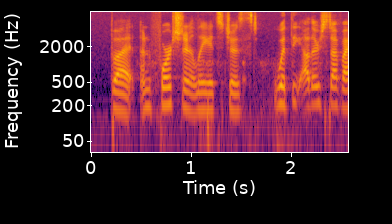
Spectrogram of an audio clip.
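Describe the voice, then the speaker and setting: Speech comes at a fairly quick pace. The intonation is fairly even. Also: woman. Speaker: singer and college student. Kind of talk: casual chat.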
